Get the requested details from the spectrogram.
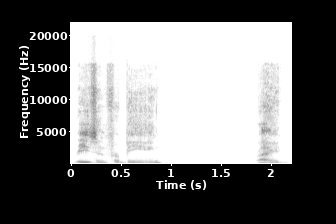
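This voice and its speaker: A man hosting a casual studio discussion, rambling and animated, often restarting and checking in with "right?". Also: sits low, slow pace, husky, no room sound. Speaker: host.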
